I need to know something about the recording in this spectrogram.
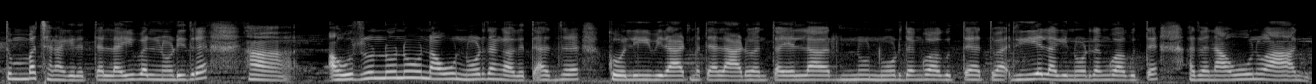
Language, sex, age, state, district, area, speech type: Kannada, female, 18-30, Karnataka, Dharwad, urban, spontaneous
